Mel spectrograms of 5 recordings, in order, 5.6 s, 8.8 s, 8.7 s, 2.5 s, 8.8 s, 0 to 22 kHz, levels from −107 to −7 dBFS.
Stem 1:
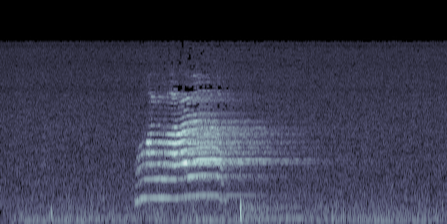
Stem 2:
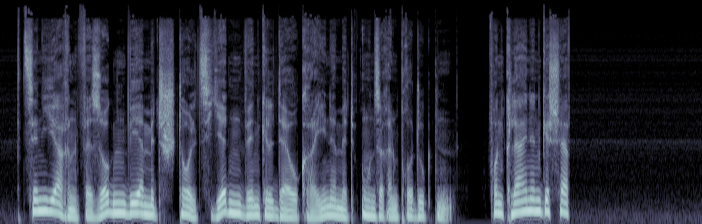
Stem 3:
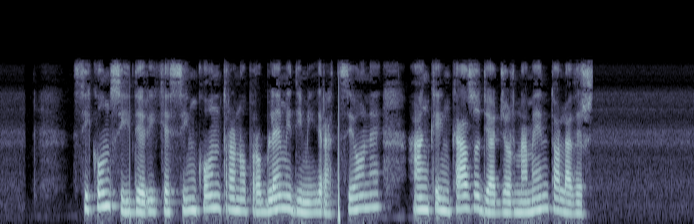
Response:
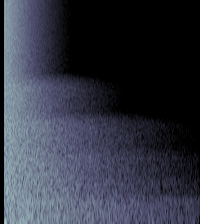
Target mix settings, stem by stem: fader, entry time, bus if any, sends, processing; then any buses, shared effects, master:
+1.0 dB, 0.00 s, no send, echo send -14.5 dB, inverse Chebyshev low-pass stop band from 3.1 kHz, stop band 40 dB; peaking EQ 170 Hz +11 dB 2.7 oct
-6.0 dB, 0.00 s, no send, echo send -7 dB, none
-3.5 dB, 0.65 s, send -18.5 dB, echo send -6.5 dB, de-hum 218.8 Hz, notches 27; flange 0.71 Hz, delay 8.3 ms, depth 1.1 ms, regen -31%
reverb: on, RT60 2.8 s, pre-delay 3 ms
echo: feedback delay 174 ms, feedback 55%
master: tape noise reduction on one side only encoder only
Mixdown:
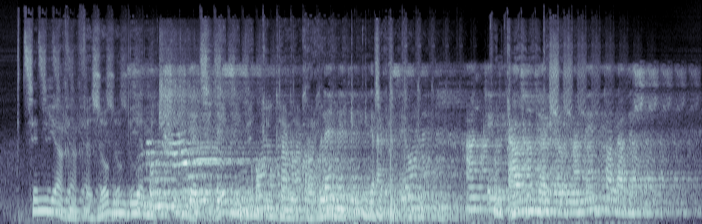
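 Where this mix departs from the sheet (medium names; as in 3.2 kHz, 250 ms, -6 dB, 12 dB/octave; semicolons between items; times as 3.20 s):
stem 2 -6.0 dB -> +2.0 dB; stem 3 -3.5 dB -> +4.5 dB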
